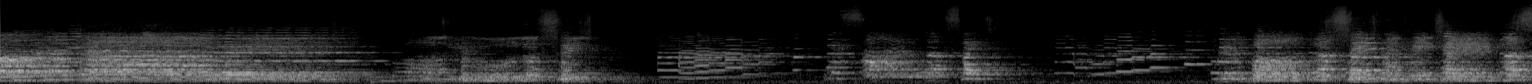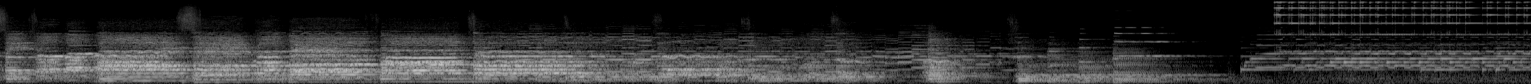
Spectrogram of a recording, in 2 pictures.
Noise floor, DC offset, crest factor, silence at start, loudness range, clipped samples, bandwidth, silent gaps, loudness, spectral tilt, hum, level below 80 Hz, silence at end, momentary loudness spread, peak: -55 dBFS; under 0.1%; 20 dB; 0 s; 17 LU; under 0.1%; over 20 kHz; none; -25 LUFS; -3.5 dB/octave; none; -64 dBFS; 0 s; 21 LU; -6 dBFS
